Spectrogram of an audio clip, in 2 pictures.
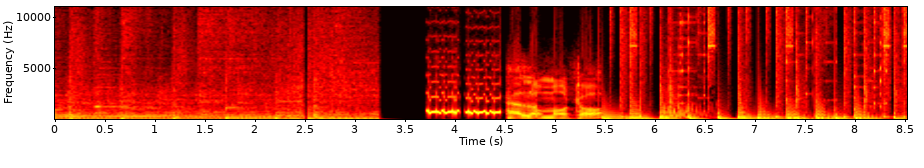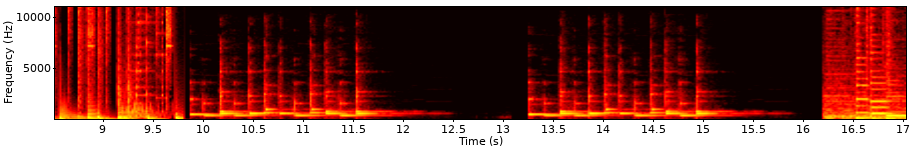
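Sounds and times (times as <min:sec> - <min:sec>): mobile phone ringtone melody: 0:03.7 - 0:04.5, 0:09.9 - 0:12.4, 0:13.3 - 0:15.8.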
